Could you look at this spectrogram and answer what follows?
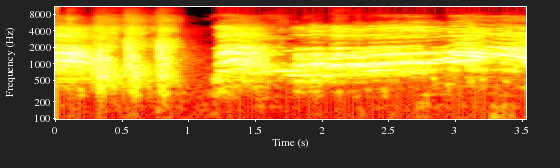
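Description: Schoolchildren in a classroom perform a rhythmic clapping chant, several quick claps followed by a brief pause and a loud, sustained shout from the group in unison.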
